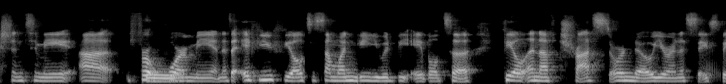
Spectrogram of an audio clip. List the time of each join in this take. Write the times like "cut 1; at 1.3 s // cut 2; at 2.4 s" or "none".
cut 1; at 2.3 s // cut 2; at 3.0 s // cut 3; at 3.6 s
